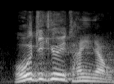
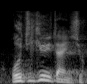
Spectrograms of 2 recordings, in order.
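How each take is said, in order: First: Loud, insistent question about church; just ask it out loud and bluntly; emphatic asking. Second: Said in the usual way. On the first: Shown as a demonstration. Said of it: "그냥 그렇게 물어봐요". (크고 거침없이 묻는 말투) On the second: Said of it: "그렇게 물어봐".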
